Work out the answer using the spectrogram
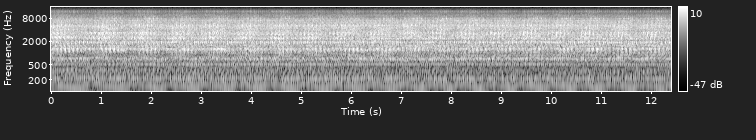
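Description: Constant light metallic rattle riding over a steady idle, consistent with lifters starved of oil pressure through a loose timing chain guide.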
